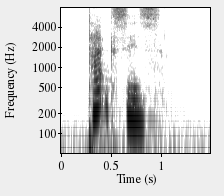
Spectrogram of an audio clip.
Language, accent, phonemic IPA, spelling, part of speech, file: English, UK, /ˈtæksɪz/, taxes, noun / verb, En-uk-taxes.ogg
- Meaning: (noun) plural of tax; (verb) third-person singular simple present indicative of tax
